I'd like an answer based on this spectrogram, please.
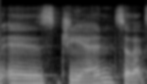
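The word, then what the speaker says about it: Jieun: My first name is Jiun, so that's spelled J-I-E-U-N.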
